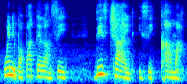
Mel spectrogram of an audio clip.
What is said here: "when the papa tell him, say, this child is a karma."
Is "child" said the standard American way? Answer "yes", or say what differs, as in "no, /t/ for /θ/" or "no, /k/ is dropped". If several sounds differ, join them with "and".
yes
